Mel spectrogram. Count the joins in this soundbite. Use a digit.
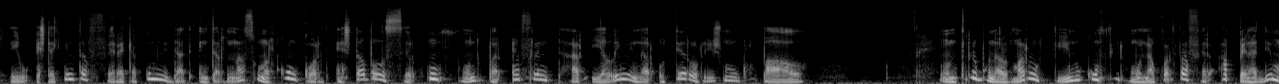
1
